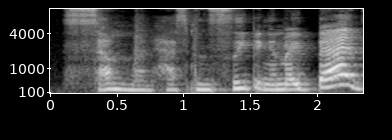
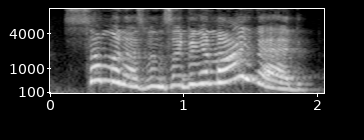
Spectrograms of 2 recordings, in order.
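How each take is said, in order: First: It is said in a great big voice. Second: It is said in a middle-sized voice.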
